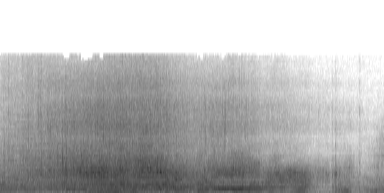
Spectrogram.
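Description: A small motor whines at high pitch as a toy boat speeds across water.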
